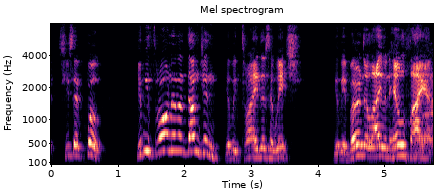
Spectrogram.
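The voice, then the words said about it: Put-on Scottish accent. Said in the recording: “why didn't you do a Scottish accent”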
